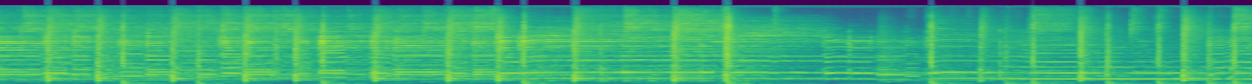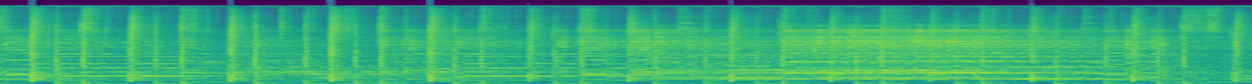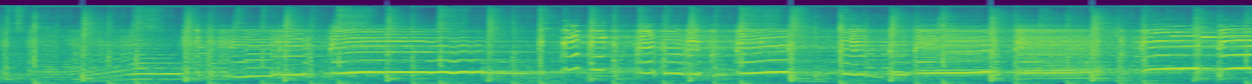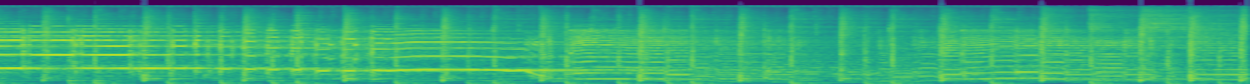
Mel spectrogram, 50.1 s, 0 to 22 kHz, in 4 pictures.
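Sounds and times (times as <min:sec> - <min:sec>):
electric guitar solo: 0:00.0 - 0:50.0.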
